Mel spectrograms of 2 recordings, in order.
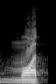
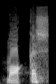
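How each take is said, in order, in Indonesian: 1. Kata itu berakhir dengan bunyi t. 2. Kata itu berakhir dengan bunyi kes. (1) "atau mot" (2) "Itu tidak mokes"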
